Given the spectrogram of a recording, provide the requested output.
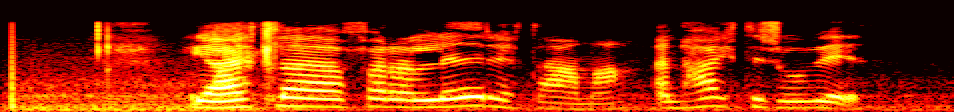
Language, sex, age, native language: Icelandic, female, 12, Icelandic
